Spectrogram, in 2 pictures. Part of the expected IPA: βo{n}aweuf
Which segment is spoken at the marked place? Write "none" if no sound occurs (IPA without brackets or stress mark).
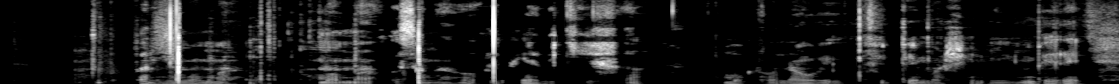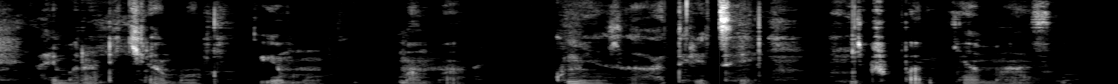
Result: n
